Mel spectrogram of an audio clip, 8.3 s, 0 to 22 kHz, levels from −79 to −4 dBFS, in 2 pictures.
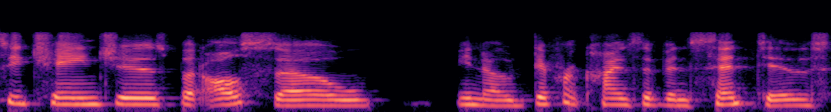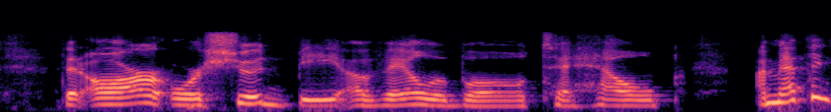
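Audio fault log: No faults are heard in this speech clip. It carries the AMR wideband (HD Voice) codec, with nothing above about 7.6 kHz and little to no coding damage, which fits one of the higher HD Voice rates.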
